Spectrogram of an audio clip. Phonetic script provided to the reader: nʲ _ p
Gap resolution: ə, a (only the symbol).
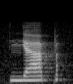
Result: a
